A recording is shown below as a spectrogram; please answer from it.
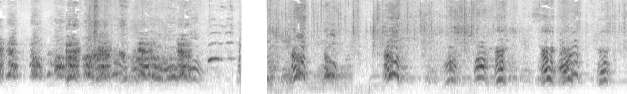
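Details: American Staffordshire Terrier being brushed to remove shedding hair, giving a dense run of harmonic, arched whining calls that rise and fall in quick succession, broken by a brief silence midway, then resuming as shorter separate moans.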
